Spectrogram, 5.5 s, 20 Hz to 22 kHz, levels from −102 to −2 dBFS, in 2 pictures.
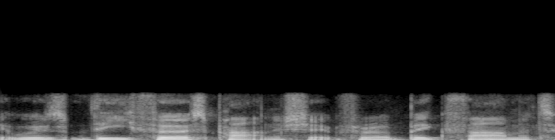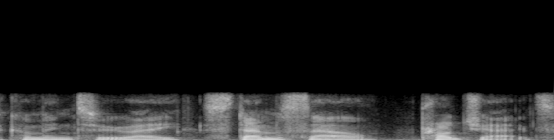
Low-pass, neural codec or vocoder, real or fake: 7.2 kHz; none; real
